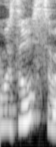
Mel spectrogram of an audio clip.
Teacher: you can see that was ends with a consonant and also starts with a vowel so we can blend them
